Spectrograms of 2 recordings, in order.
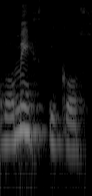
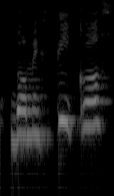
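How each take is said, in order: First: Said in the usual way. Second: "domésticos" with the stress shifted off MÉS; misplaced stress. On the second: Shown as a demonstration. Teacher showing a tilde error, "domésticos" wrongly stressed. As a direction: move the accent in "domésticos" to the wrong syllable. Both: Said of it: "Cambié de lugar la tilde".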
